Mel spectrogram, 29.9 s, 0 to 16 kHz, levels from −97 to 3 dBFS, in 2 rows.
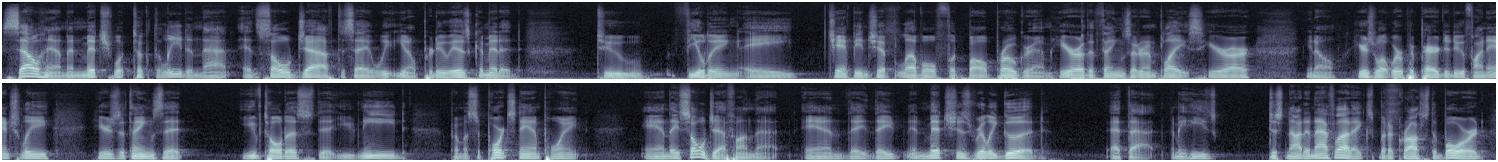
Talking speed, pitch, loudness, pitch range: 175 wpm, 95 Hz, -22 LUFS, 85-100 Hz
